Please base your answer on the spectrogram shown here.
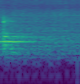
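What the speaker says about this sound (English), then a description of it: "I'm going to start putting the rice in." Rice tipped into a pan of frying bacon and onions, giving a loud, steady broadband sizzle that swells briefly at the start and then settles into an even hiss.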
